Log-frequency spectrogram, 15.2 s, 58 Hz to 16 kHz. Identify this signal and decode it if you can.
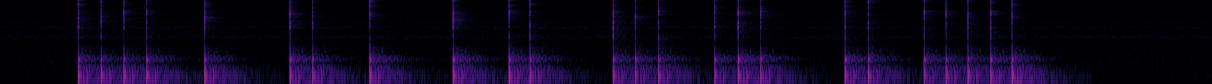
Tap code, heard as knocks on a wall, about 4 knocks a second, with room echo. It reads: QFBNJ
